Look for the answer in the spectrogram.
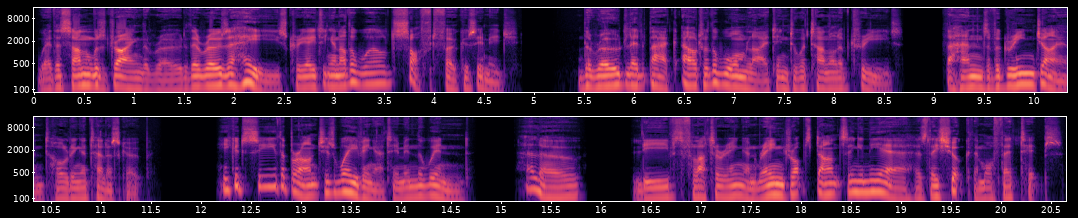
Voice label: Audiobook Short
